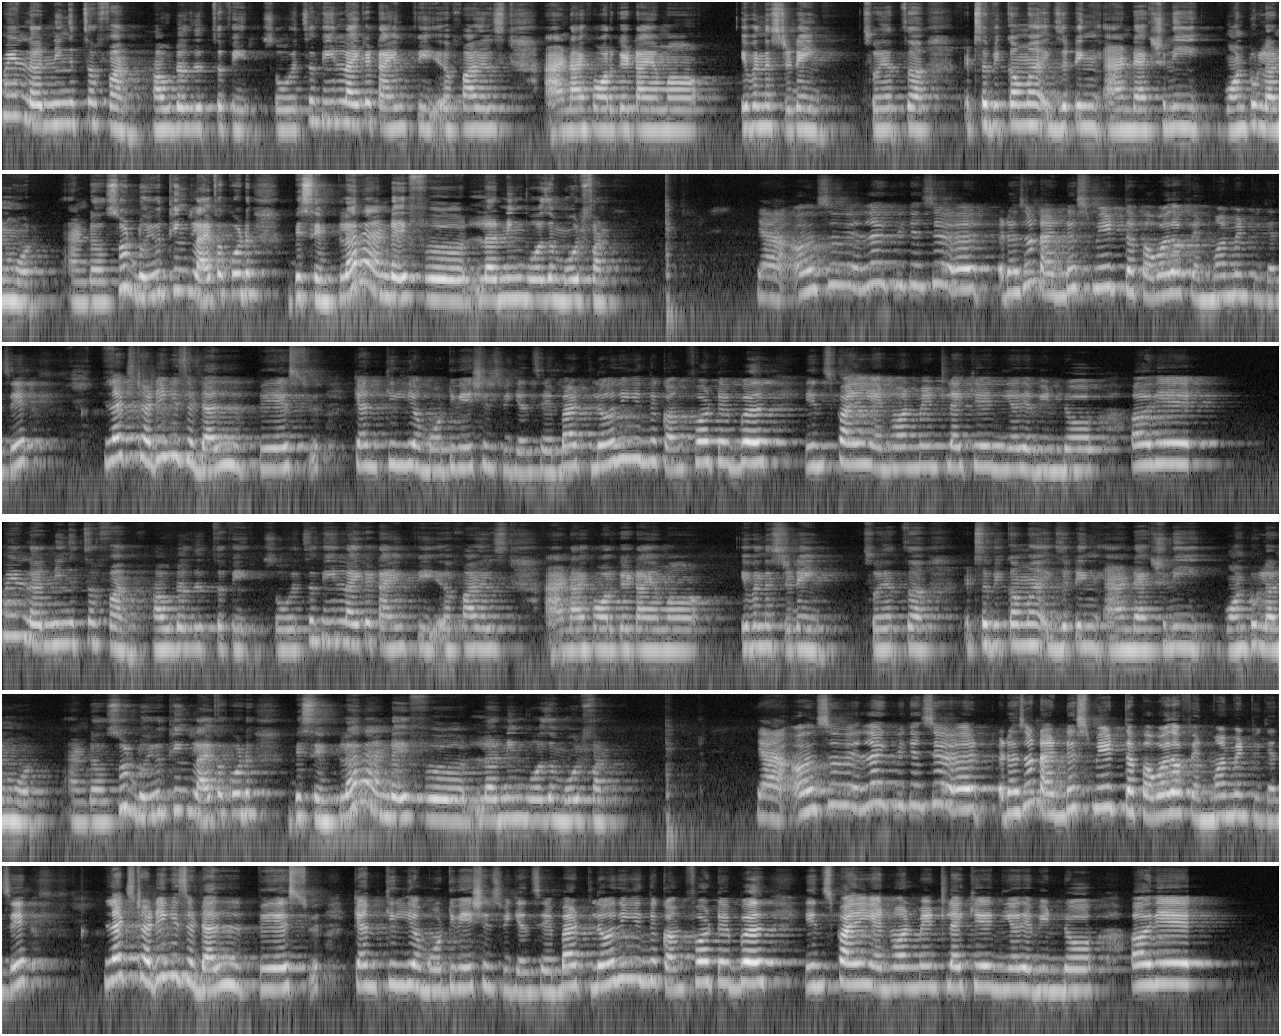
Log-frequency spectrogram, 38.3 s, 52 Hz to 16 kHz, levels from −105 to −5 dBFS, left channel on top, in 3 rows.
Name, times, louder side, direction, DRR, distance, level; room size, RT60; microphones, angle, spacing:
voice 1, 0.0-7.0 7.4-8.2 8.6-13.1 13.4-18.9, left 3 dB, 45° left, 1.8 m, -29 dB
voice 2, 20.3-25.8 26.6-37.4, right 3 dB, 45° right, 2.4 m, -28 dB
27.0 x 27.0 x 7.0 m
head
